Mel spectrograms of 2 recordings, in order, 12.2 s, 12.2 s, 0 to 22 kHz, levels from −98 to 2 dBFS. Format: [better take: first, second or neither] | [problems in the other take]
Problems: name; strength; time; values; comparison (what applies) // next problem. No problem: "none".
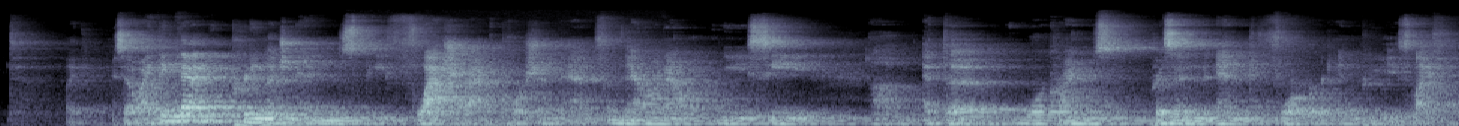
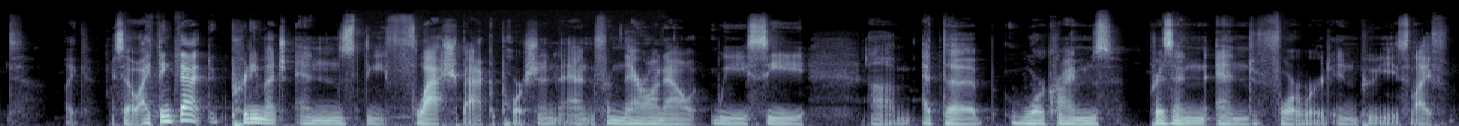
second | room echo; noticeable; dies away in 1.4 s // off-mic speech; far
